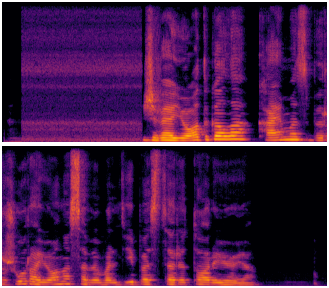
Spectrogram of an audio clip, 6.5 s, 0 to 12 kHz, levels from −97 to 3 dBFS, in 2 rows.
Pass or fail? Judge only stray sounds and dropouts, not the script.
pass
